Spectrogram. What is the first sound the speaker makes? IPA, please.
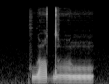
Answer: k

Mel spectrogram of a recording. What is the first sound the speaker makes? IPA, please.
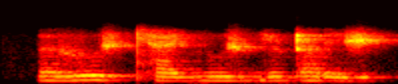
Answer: ə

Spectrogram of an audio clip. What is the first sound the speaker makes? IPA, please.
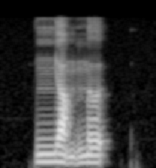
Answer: ɲ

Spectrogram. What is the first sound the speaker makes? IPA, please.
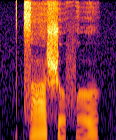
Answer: t͡s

